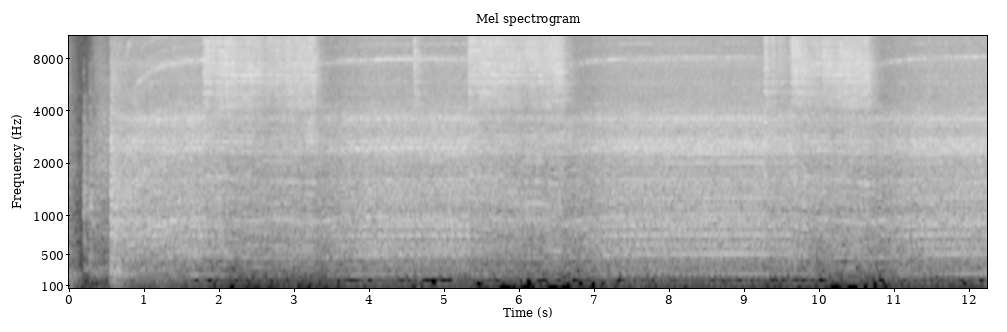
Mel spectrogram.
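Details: Craftsman table saw after repair with a new Sears plastic cup part: spins up cleanly and holds an even, steady hum through repeated cuts in wood; runs healthy.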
